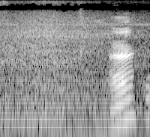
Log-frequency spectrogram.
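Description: A car's engine running close by, a steady low rumble, with a short voice exclamation near the end.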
